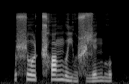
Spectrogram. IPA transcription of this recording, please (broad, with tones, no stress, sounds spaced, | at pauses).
ɬ o˦˨ ʈ͡ʂʰ ɒ˦ ŋ ʊ˨ j o̤˨ ʂ ɮ e˦ ŋ o̤˧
